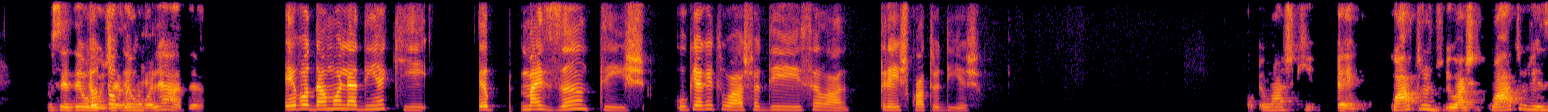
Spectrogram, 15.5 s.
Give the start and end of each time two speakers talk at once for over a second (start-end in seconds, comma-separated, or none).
none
